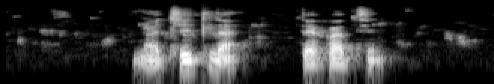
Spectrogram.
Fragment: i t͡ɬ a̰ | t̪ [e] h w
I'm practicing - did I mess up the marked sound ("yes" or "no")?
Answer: no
